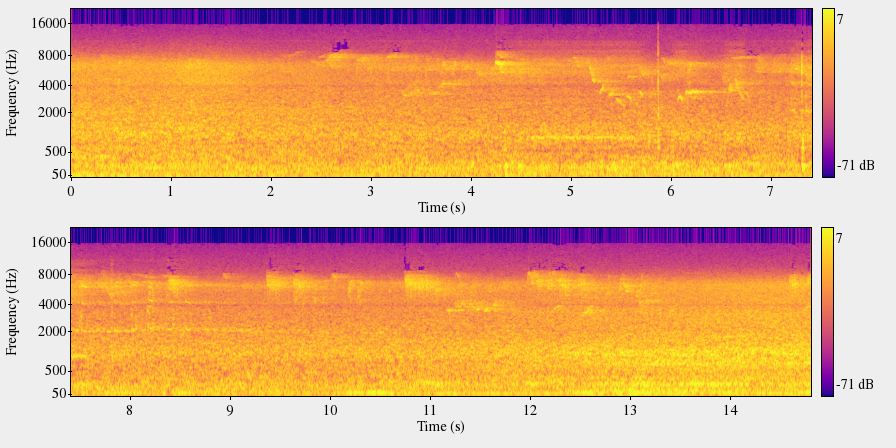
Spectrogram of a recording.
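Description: Outdoor ambience: a steady background hiss and low rumble with scattered short songbird chirps and calls, and a single brief tap about four seconds in.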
